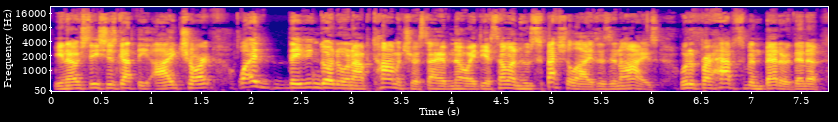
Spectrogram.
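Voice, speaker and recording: A man's voice: a little high, fairly quick, few pauses, sharp tone. A man hosting a picture book reading, breaking off into wry, mock-critical commentary. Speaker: storyteller host.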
